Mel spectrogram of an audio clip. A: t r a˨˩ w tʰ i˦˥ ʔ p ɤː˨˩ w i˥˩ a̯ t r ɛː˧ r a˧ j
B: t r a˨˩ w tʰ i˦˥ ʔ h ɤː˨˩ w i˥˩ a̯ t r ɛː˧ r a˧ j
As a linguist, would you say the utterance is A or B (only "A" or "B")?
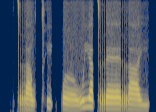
A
